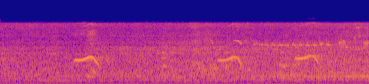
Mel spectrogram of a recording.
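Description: Birds calling. One clear whistled note rises and then drops, repeated about every two seconds. A quick run of higher chirps comes about five seconds in.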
